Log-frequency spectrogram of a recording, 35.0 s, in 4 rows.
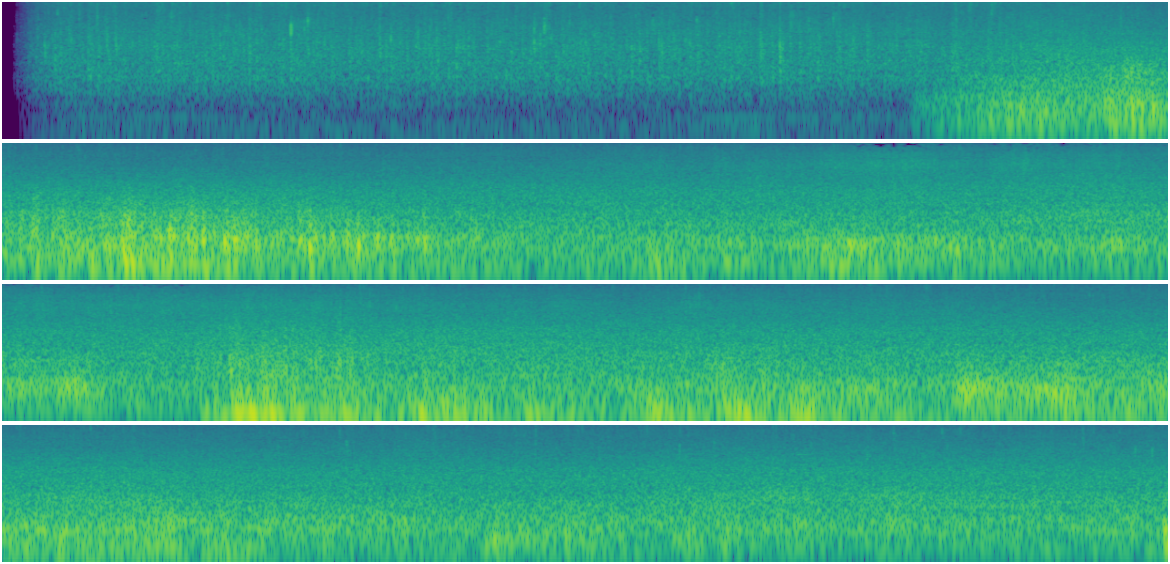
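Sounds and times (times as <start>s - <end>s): steady rain hiss: 0.1s - 34.9s
rolling thunder rumbling: 7.1s - 16.2s, 17.0s - 28.2s.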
